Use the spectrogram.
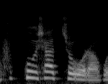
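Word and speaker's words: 副社長: 근데 요건 좀 독특하게 후쿠라는 발음을 가집니다. 그래서 뭐 부사장님 이런 거 하실 때도 후쿠샤초라고 해주셔야 되고 또는 뭐 부사, 우리 동사, 품사 뭐 이런 거 할 때는 부사 같은 경우에도 후쿠시라고 읽어주셔야 됩니다.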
